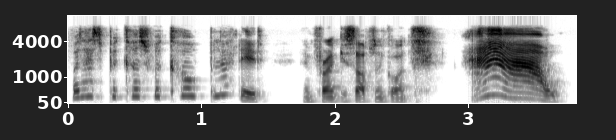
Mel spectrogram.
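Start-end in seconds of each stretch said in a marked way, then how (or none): 0.0-1.5 high-pitched put-on cartoon voice; squeaky imitation of a naive reply; Lenny. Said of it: "then Lenny says". 3.0-3.7 high, loud "ow!"; exaggerated cry of pain; mock yelp. Acting out Frankie's interruption.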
